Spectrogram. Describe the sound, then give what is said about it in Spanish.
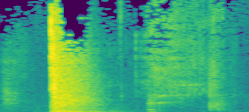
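A door slams hard in a small apartment with one loud, heavy bang, followed by a couple of much softer thuds as the noise dies away. “Romperás la puerta.”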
